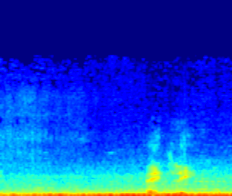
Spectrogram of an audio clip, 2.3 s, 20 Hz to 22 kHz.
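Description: The twin radial piston engines of a Douglas C-47 Dakota running with a steady low drone. A man's voice speaks a word in French over it near the end.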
